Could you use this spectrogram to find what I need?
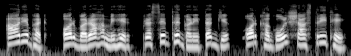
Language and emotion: Hindi, neutral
